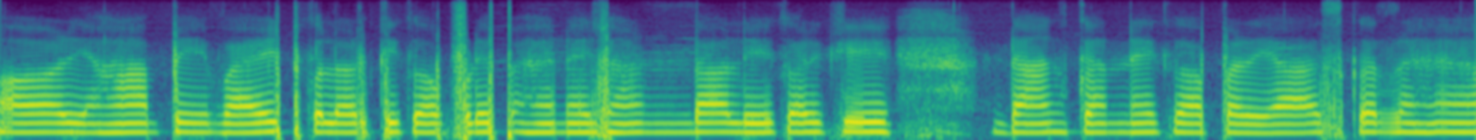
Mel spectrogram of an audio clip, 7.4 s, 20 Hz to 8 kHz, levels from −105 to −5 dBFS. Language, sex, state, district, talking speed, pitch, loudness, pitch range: Hindi, female, Bihar, Purnia, 155 wpm, 195 Hz, -14 LUFS, 190-200 Hz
